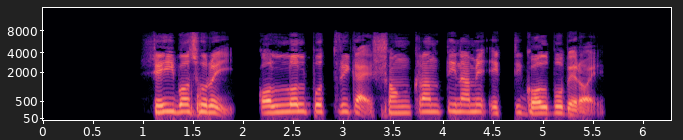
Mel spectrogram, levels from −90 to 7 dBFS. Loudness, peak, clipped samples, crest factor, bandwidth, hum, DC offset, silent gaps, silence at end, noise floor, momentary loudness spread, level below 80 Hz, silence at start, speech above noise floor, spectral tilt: -18 LUFS; -2 dBFS; under 0.1%; 16 dB; 7.8 kHz; none; under 0.1%; 1.94-2.15 s, 4.59-4.70 s; 0.75 s; under -90 dBFS; 7 LU; -58 dBFS; 1.1 s; over 73 dB; -5.5 dB/octave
